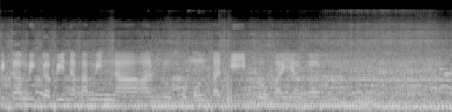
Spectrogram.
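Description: A man talks close to the microphone with animation.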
